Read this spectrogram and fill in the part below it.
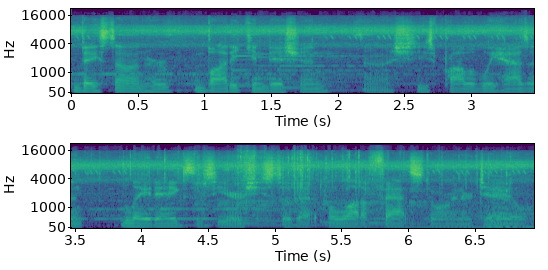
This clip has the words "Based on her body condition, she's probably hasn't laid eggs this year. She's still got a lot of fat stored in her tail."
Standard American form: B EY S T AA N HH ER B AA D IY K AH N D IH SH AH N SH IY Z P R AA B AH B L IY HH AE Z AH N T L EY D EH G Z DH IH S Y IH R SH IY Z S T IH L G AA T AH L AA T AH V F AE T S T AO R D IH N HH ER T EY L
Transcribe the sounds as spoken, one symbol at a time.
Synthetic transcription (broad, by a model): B EY S T N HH ER B AA D IY K AH N D IH SH AH N SH IY Z P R AA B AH B L IY HH AE Z AH N T L EY D EH G Z DH IH S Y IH R SH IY S T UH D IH T AH L AA T AH V F AE T S T AO R IH N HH ER T EY L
